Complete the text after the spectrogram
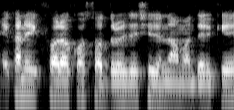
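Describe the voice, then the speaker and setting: A man leads a recitation lesson, breaking each word into syllables before chanting the verses slowly. His speaking voice stays level and even. The recording sounds a bit muffled and lo-fi. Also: mid-range voice. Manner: spells syllables letter by letter, patient instruction. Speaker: Quran reading teacher.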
